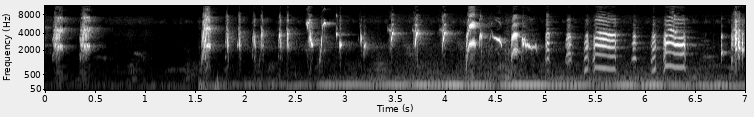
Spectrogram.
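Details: Long-tailed shrike lure song for young shrikes: two rasping notes, a pause, then a long varied torrent of harsh chatters, squeaky whistles and trilled phrases, over a steady low droning hum.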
